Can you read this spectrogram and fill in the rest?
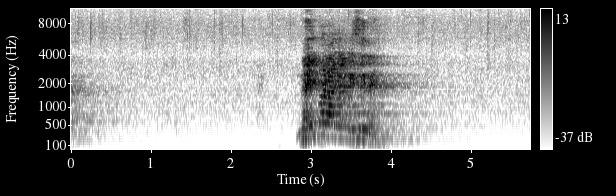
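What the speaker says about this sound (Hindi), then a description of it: "बारिश कोई प्रॉब्लम नहीं" Steady rain falls during a Sunday sermon, a soft continuous hiss beneath a preacher's amplified voice, which rises briefly before fading back.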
